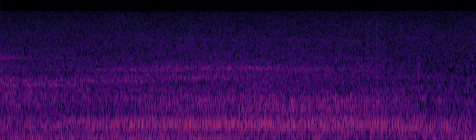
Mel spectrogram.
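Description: Quiet background with no music playing: a steady faint hiss over a low rumble.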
